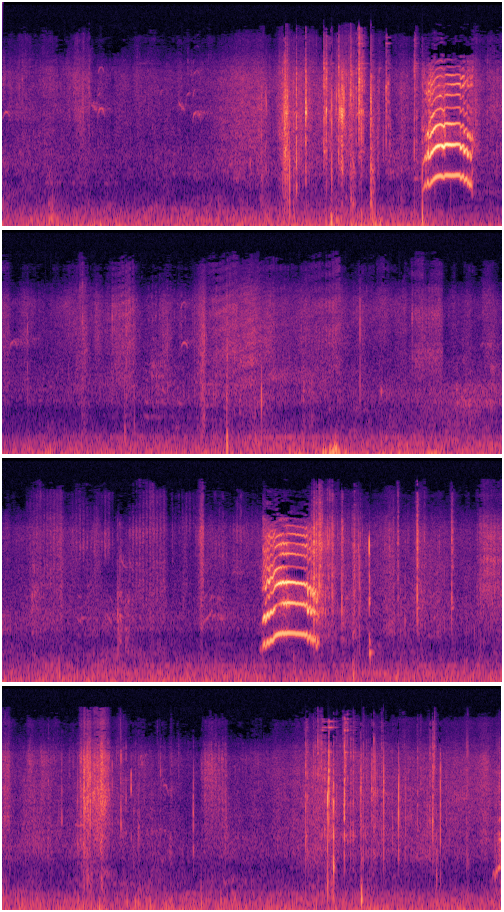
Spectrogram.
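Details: Ginger tabby stray, chatty and rubbing up against a person, recorded on a GoPro outside; two loud rising-then-falling meows about eight seconds apart, with soft rustling and low hum between them.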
